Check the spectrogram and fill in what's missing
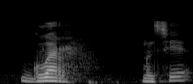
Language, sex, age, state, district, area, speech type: Bodo, male, 18-30, Assam, Kokrajhar, rural, spontaneous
